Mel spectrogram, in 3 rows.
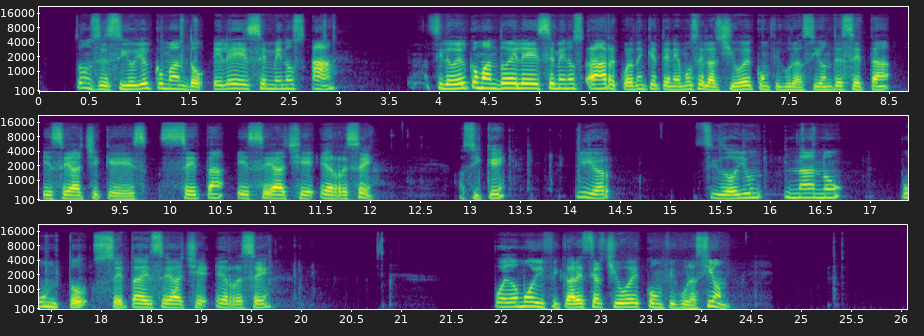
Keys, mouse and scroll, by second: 0.0 typing, 1.3-2.6 typing, 2.8 Return, 5.1-7.3 drag, 7.5 click, 12.2 click, 12.8-20.2 typing, 25.3 Return.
